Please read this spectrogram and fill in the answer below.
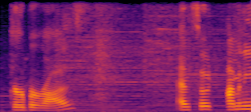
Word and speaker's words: Gerberas: So we'll do that maybe with our Gerber daisies. People constantly mispronounce them as Gerber. They're Gerberas.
